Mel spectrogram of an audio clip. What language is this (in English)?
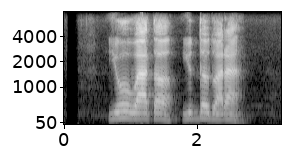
Nepali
